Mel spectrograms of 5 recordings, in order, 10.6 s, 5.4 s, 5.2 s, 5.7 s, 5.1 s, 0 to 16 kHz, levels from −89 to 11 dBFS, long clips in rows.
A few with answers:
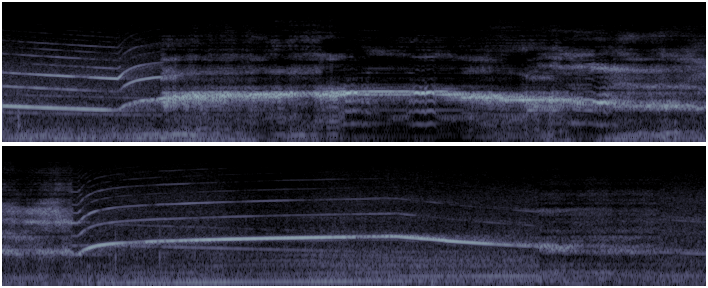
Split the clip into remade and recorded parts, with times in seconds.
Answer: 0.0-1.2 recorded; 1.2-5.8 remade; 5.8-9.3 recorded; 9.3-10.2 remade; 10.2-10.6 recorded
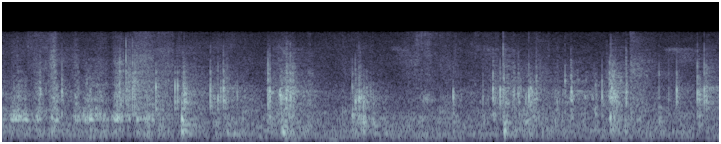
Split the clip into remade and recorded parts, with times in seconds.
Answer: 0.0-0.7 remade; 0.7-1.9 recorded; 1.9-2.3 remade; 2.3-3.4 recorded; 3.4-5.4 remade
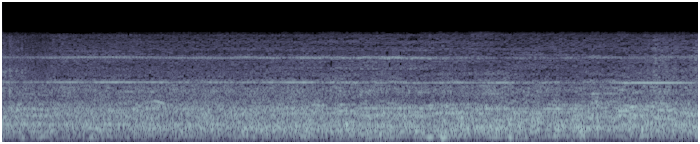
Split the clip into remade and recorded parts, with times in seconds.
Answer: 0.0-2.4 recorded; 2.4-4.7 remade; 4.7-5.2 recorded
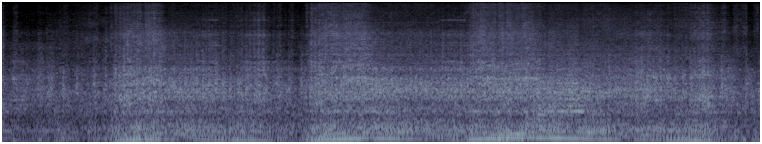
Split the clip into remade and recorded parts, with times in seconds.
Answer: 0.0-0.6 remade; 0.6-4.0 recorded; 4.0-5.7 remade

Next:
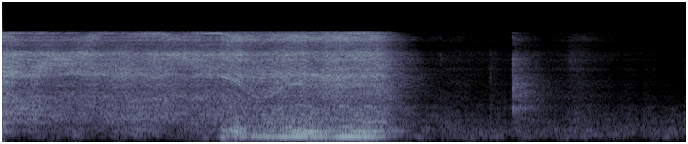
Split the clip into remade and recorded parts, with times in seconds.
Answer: 0.0-1.5 remade; 1.5-2.3 recorded; 2.3-5.1 remade

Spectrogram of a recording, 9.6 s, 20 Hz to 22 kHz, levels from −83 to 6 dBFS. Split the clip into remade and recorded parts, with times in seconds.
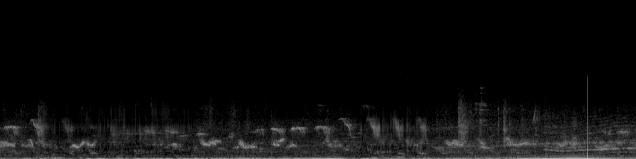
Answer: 0.0-0.6 recorded; 0.6-2.9 remade; 2.9-5.4 recorded; 5.4-6.4 remade; 6.4-9.6 recorded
